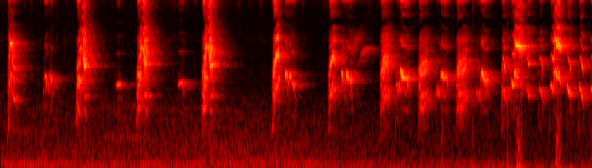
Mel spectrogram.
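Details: Kolibri wulung giving spaced, scratchy high notes mixed with short whistled chips, gradually speeding up into a denser chattering phrase toward the end.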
